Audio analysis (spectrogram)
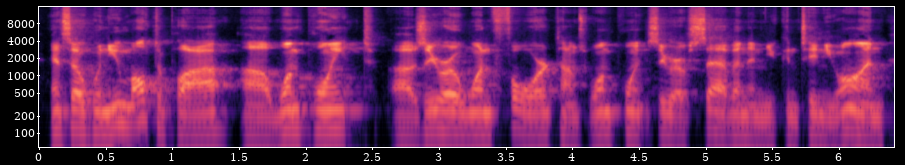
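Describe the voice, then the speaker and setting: With a medium-pitched, slightly bright voice, this man from Alabama, United States, coaches business through a webinar. His Alabama Southern accent comes through as he jokes in a folksy, conversational way, using colorful turns of phrase.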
